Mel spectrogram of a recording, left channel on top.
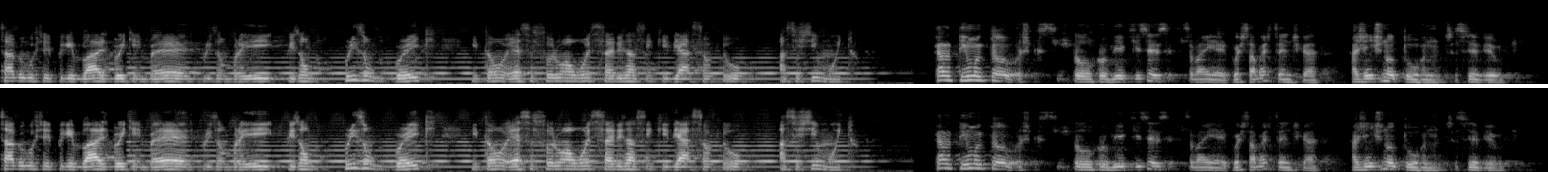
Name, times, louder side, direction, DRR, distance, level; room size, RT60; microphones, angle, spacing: voice 1, 0.0-3.2 3.4-7.4 7.8-8.6, right 3 dB, 40° right, 1.1 m, -22 dB
sound 1, 1.3-8.7, right 2 dB, 60° right, 1.3 m, -31 dB
voice 2, 9.3-13.2 13.5-15.0, left 2 dB, 75° left, 1.3 m, -26 dB
29.0 x 26.0 x 7.5 m
head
